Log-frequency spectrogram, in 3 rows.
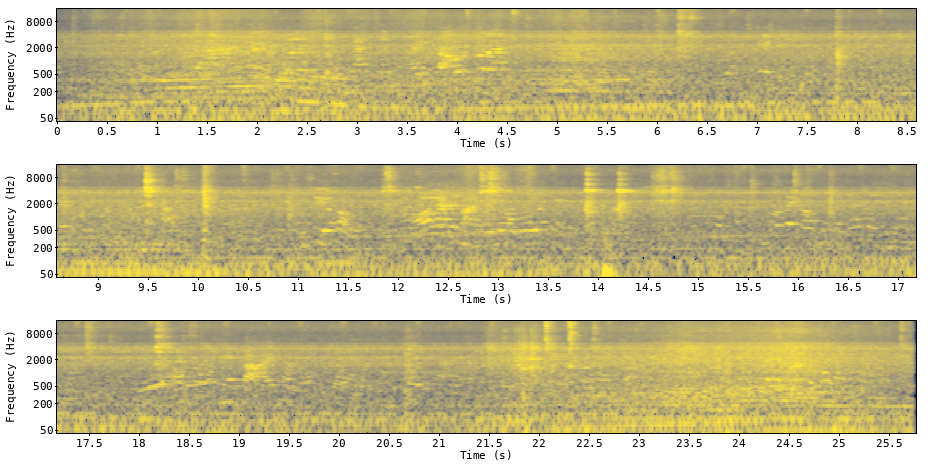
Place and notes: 嘉義第一名火雞肉飯, 前金區Kaohsiung City - Turkey rice restaurant
Turkey rice restaurant, Traffic sound, birds sound
Binaural recordings, Sony PCM D100+ Soundman OKM II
